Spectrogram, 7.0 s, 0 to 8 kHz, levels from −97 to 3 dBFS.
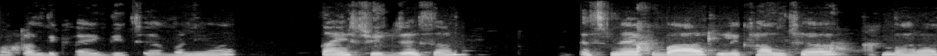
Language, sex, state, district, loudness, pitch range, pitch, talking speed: Hindi, female, Bihar, Araria, -18 LUFS, 195-210 Hz, 200 Hz, 95 wpm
